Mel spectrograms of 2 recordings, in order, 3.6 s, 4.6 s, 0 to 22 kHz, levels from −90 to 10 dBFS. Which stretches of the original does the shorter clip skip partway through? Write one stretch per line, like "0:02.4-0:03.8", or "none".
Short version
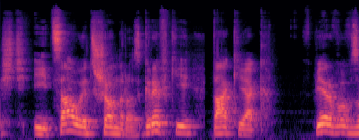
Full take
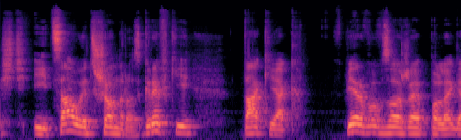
0:02.0-0:02.3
